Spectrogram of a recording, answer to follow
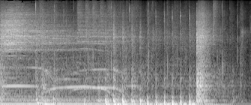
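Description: Live rock band closing a song: electric guitar bending sustained notes over held bass while the drum kit plays a fast fill on bass drum, snare and toms. The fill ends in a loud cymbal crash a little over three seconds in, which rings out and fades.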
